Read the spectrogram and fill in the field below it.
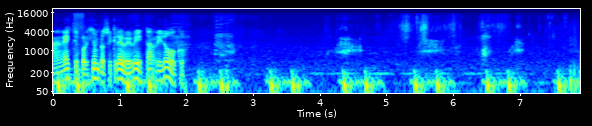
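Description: Blows thump against a body.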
